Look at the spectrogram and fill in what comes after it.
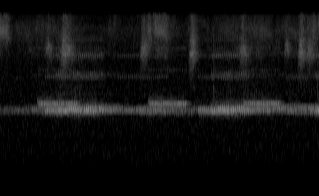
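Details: High, steady cricket trill on a warm summer night in grassland in Bulgaria, swelling after a quieter start, with a second caller adding intermittent bright accents.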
